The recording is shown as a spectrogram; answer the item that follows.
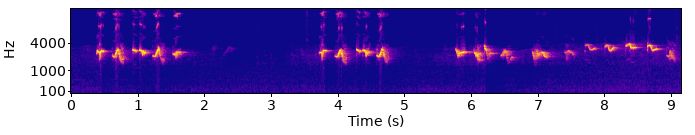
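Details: Red-billed leiothrix, a small imported songbird from China, Taiwan and the Netherlands, kept for song training and competition: bright warbled phrases of five to eight quick rising-falling notes, separated by pauses of about two seconds, the last phrase longer and more whistled.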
